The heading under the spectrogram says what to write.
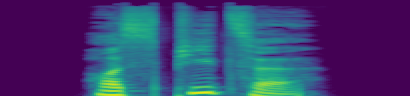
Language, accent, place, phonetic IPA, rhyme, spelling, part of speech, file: German, Germany, Berlin, [hɔsˈpiːt͡sə], -iːt͡sə, Hospize, noun, De-Hospize.ogg
- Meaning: nominative/accusative/genitive plural of Hospiz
